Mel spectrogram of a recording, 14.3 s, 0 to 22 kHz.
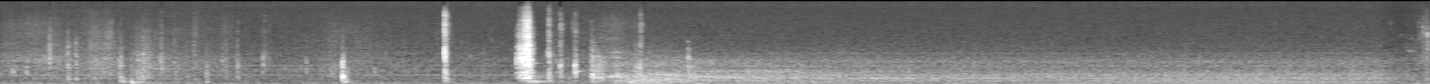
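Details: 2021 Peugeot 3008 1.6 THP (EP6CDT turbo petrol, 165 hp, 6-speed automatic) started with door closed, heard from inside: after a door thud it catches quickly and settles into a quiet, even, smooth idle; normal cold start and idle.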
